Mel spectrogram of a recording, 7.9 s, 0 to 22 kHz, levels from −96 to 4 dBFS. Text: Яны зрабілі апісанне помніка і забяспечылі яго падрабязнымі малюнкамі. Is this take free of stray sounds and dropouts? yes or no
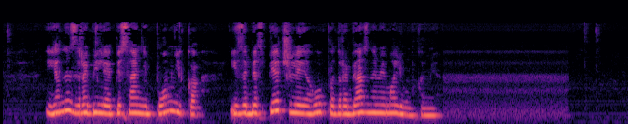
yes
